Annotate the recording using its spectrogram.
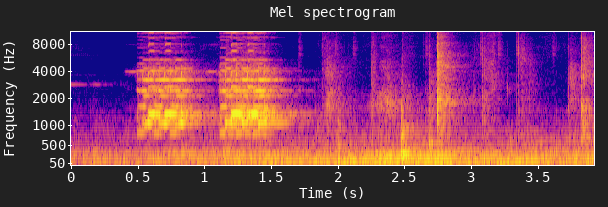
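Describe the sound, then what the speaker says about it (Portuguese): A telephone rings twice in short electronic bursts, close and clear, followed by soft indistinct background noise and faint movement sounds. "tô trabalhando, o telefone toca."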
